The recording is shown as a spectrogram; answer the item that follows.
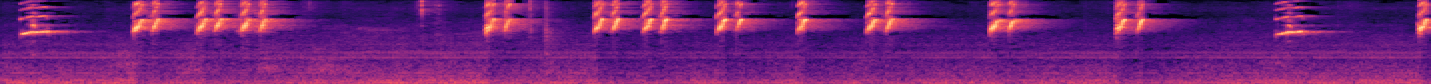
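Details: Master recording of grey-cheeked bulbul 'tembakan' (shot) song, made for training white-rumped shamas: a quick string of about fifteen short, sharp, high chips and buzzy notes, often paired, evenly spaced over seven seconds.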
